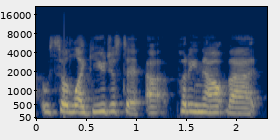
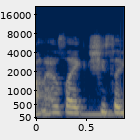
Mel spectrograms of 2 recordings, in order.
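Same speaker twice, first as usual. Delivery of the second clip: ordinary delivery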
